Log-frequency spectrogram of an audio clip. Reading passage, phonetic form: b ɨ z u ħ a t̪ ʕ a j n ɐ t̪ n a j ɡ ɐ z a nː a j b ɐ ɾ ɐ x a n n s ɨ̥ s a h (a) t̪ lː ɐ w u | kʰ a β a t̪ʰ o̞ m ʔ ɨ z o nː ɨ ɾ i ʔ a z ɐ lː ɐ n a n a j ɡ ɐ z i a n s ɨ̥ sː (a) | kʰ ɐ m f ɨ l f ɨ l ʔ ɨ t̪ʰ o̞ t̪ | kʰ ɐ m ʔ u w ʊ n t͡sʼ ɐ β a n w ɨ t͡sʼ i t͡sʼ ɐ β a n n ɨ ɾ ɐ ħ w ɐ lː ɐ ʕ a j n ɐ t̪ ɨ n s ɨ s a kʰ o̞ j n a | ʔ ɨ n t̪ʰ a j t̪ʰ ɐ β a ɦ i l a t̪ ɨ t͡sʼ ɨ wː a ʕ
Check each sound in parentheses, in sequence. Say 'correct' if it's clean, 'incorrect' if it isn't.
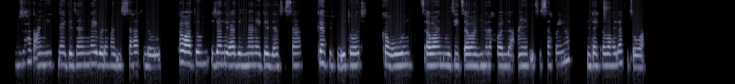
correct, correct

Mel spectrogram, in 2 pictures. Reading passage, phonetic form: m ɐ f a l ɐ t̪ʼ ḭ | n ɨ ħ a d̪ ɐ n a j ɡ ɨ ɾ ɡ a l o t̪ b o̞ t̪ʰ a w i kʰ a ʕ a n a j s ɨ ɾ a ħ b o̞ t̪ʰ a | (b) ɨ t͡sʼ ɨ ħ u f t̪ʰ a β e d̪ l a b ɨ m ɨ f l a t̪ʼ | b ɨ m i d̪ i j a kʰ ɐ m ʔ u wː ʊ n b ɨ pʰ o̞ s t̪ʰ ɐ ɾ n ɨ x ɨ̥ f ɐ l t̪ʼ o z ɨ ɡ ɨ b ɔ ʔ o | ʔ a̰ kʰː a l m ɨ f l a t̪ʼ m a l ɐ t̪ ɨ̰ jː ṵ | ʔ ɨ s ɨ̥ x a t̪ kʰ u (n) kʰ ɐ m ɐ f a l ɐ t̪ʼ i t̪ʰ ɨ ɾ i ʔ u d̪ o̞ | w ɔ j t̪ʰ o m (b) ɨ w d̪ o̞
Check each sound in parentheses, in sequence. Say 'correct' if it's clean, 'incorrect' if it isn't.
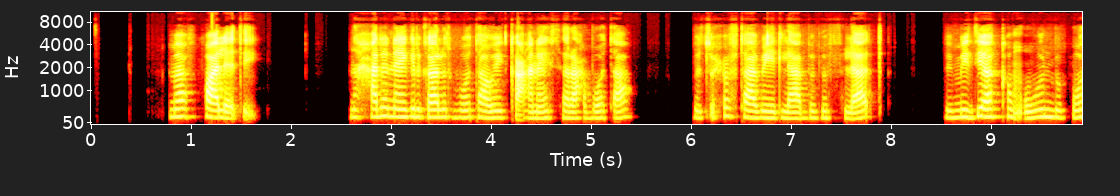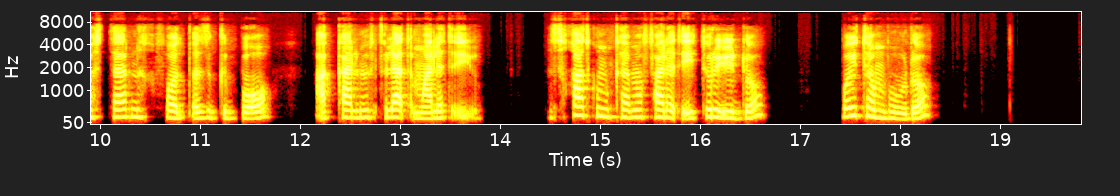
correct, incorrect, correct

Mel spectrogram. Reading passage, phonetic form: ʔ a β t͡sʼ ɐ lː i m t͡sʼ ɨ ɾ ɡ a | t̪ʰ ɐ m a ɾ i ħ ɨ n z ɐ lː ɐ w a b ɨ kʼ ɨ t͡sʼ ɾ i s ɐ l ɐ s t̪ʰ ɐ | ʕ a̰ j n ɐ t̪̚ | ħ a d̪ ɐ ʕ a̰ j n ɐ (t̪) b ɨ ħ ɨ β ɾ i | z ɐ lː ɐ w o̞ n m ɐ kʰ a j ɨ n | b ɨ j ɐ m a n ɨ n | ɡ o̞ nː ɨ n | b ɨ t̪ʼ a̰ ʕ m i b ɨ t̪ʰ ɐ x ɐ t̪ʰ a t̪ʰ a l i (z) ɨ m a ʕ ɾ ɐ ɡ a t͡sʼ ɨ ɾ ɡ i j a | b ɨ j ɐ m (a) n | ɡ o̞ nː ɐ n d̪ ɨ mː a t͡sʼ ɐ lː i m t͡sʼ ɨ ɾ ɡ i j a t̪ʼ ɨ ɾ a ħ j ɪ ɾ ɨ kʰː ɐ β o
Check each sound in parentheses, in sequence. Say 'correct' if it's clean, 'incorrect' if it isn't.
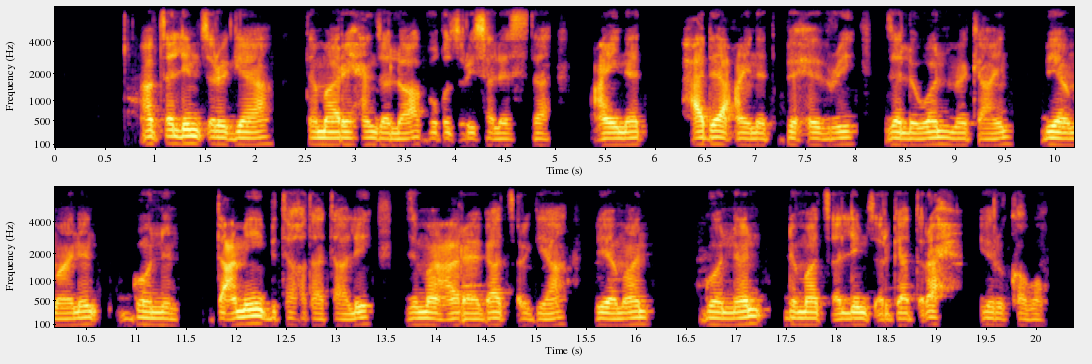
correct, correct, correct

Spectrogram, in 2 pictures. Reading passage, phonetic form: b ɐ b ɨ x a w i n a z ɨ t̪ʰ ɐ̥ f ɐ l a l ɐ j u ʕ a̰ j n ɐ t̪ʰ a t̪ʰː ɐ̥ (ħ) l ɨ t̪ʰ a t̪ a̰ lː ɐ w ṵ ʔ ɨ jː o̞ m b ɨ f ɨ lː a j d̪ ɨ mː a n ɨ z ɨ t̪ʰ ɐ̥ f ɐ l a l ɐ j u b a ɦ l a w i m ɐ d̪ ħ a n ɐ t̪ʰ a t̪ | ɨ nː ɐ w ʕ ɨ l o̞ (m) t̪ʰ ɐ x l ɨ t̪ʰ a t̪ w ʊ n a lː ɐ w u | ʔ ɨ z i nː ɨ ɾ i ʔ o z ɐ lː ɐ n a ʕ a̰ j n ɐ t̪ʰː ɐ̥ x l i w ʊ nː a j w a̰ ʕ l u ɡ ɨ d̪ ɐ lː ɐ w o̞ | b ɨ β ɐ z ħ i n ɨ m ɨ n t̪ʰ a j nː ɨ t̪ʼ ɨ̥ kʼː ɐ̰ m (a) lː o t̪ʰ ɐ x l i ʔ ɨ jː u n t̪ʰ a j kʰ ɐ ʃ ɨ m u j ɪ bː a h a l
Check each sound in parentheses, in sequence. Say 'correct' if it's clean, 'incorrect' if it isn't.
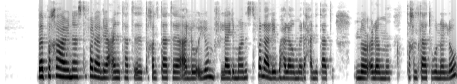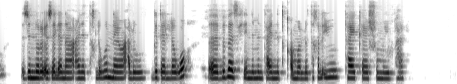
incorrect, correct, incorrect

